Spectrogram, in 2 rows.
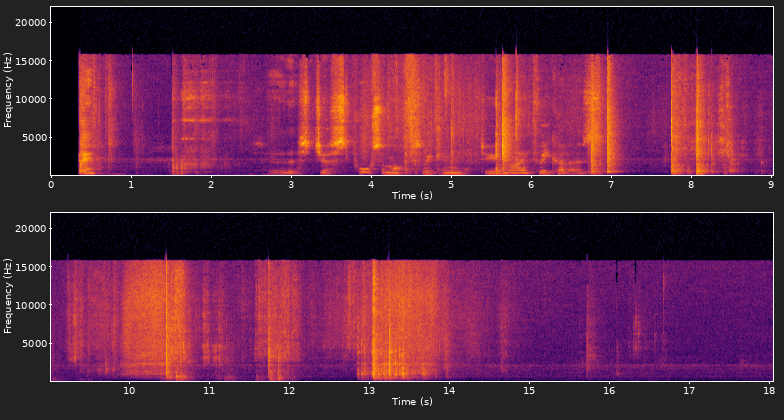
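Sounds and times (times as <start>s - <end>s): plastic jugs clattering on steel counter: 6.7s - 8.6s, 11.6s - 12.1s, 12.9s - 13.9s.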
